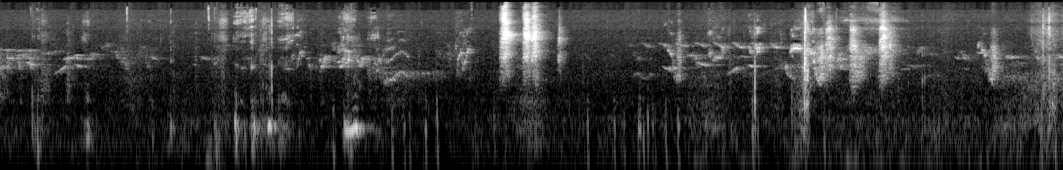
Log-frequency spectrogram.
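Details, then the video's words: A pair of pet birds chirping and making kissing sounds: scattered high twittering notes mixed with abrupt broadband smacks and clicks, some lower murmuring sounds early on, and a constant faint hiss throughout. "making kissing sounds and chirping"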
